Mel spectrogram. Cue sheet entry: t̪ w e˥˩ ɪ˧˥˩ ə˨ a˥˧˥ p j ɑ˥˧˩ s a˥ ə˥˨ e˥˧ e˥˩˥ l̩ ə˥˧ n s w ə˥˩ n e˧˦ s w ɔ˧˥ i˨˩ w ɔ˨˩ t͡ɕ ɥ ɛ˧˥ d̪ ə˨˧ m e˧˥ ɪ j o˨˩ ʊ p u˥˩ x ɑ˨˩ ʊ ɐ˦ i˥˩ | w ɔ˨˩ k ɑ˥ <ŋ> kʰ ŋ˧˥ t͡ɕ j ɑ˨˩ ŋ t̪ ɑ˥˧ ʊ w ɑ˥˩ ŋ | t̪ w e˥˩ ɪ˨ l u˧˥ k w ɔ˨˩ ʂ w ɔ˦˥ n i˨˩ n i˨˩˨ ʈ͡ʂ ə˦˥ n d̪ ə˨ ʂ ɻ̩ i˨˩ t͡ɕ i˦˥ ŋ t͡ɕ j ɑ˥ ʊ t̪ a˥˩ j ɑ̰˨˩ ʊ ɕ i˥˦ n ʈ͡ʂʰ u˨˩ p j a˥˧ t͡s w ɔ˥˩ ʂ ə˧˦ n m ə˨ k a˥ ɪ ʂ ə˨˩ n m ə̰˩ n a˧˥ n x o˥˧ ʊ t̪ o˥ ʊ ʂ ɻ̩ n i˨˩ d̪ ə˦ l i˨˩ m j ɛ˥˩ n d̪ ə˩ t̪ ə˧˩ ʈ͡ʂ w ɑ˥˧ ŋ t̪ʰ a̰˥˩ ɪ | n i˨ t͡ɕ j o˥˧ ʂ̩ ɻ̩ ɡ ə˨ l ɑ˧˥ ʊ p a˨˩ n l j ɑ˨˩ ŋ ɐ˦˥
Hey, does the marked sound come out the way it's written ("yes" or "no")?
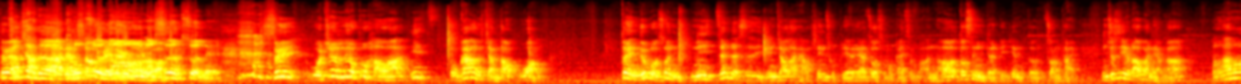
yes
